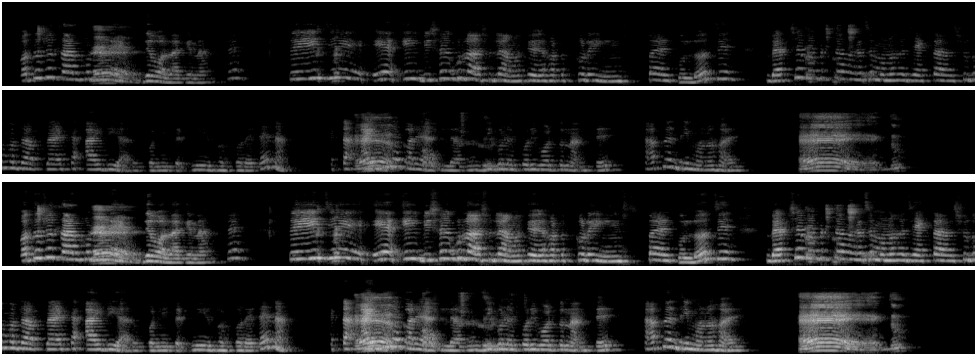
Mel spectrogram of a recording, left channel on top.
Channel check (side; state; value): left; quieter; 10.1 dB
